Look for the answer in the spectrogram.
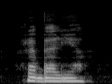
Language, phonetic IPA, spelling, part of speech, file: Polish, [rɛˈbɛlʲja], rebelia, noun, LL-Q809 (pol)-rebelia.wav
